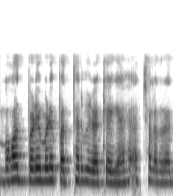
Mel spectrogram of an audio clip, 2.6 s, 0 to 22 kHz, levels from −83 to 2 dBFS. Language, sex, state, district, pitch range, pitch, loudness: Hindi, female, Uttar Pradesh, Etah, 205-235 Hz, 220 Hz, -18 LUFS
